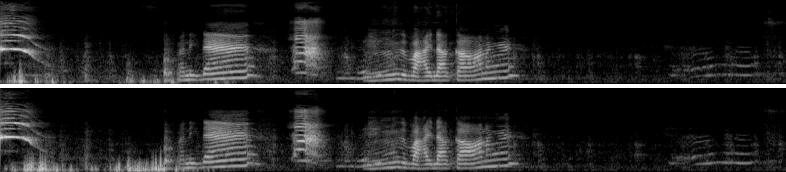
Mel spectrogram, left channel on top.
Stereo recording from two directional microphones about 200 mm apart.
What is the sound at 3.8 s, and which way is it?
Speech, 5° left (ahead or behind).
